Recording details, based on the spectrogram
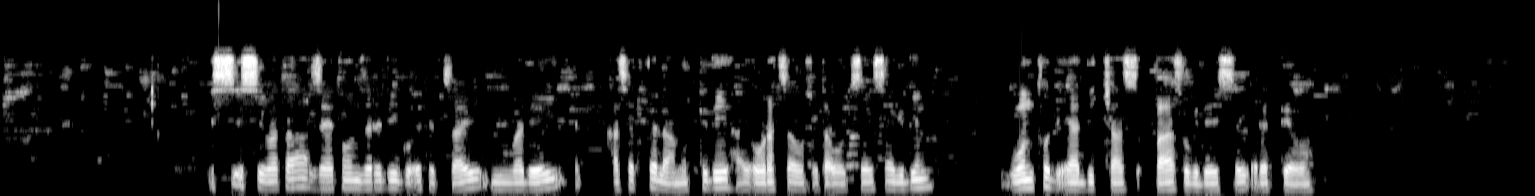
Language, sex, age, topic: Gamo, male, 25-35, agriculture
